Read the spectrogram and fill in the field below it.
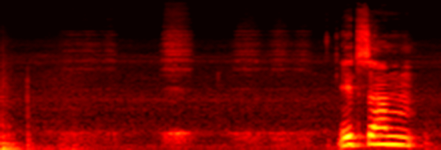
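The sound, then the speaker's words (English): A single sharp, fairly loud cough, caused by the fumes of a bottled carbonated drink, bursts out near the end, trailing into a brief voiced splutter after a few seconds of quiet, faint breathing. “It's actually making me cough.”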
